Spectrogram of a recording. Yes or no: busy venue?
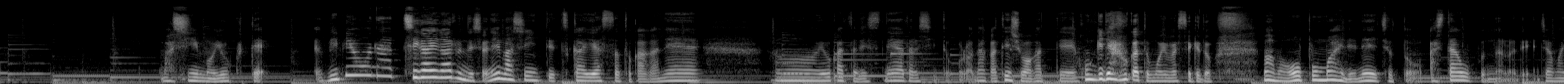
no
